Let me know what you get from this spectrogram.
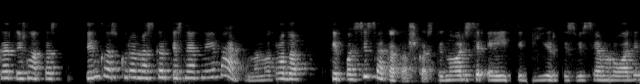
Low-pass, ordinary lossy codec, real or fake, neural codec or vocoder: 7.2 kHz; AAC, 48 kbps; real; none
